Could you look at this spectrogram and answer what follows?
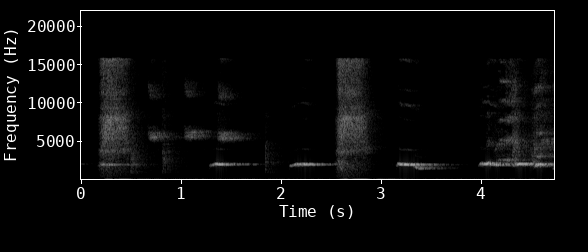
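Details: Caged white-rumped shama from Gunung Leuser, Aceh, giving its angry song after being provoked by bird-contest sounds. Loud level whistles, one dropping in pitch, are interspersed with harsh hissing bursts and high thin notes.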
